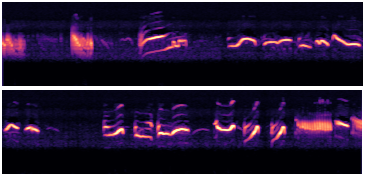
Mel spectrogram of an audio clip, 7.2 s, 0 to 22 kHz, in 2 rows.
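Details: Lesser short-toed lark recorded in July 2019 at Belchite, Zaragoza province, Spain: a varied run of thin whistled chirps, buzzy notes and quick rising and falling slurs in a fast jumbled sequence, with brief pauses.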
